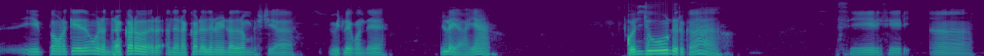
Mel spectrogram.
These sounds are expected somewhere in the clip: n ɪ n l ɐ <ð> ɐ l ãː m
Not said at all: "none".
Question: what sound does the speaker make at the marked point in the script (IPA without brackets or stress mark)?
ð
